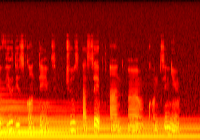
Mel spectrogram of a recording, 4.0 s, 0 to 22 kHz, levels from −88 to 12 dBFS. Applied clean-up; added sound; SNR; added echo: none; Guitar; -4 dB; none.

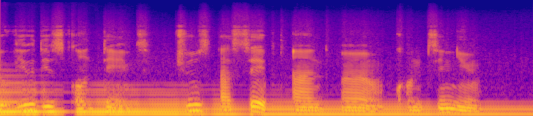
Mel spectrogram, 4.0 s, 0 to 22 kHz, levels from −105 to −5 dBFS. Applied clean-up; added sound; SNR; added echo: neural mask model RNNoise.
